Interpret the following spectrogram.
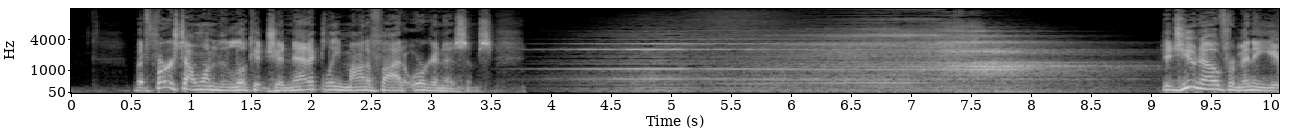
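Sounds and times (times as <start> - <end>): rushing noise: 3.8 - 9.1
synthesized transition drone: 3.8 - 9.1.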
